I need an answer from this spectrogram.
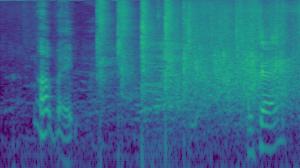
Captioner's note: applauding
